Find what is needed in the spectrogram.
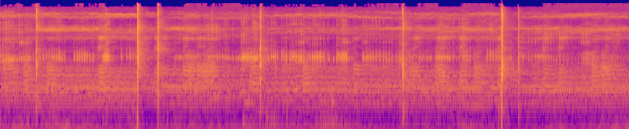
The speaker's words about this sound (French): C'est quoi ce bruit? On dirait une abeille ou un moustique.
